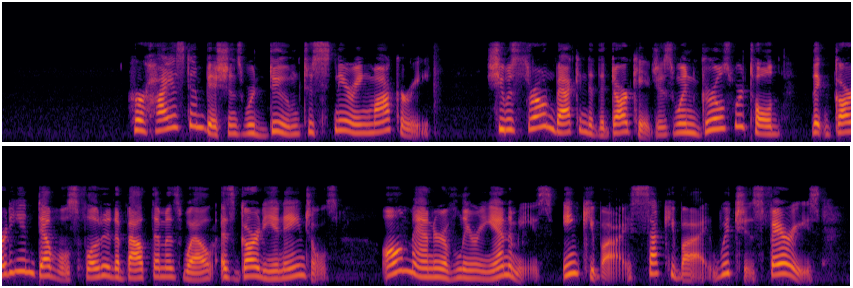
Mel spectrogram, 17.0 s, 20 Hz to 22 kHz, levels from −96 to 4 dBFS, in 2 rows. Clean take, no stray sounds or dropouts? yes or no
yes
